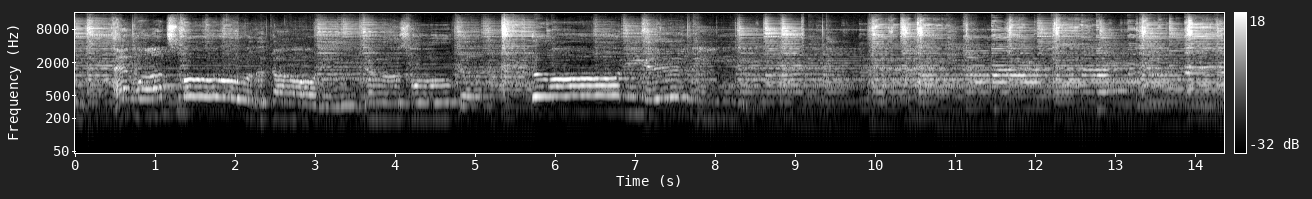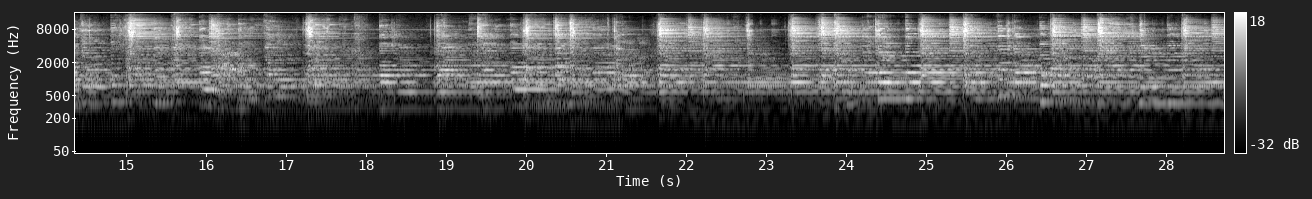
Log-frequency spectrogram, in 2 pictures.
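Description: Acoustic guitars playing a country song live: strummed chords under a lead line that slides and bends through the first several seconds, then steady strumming and picked notes.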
